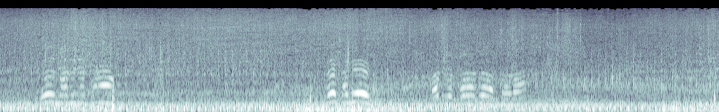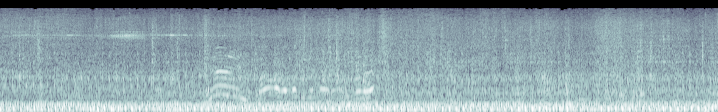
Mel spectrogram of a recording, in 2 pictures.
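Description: A motor pump engine drones steadily nearby.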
